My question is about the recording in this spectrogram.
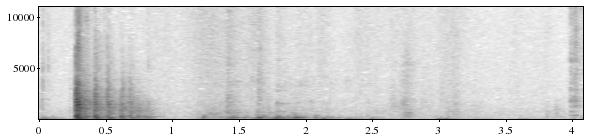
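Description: A small revolver is set down on a hard tabletop: one sharp knock about a third of a second in, followed by softer handling sounds.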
